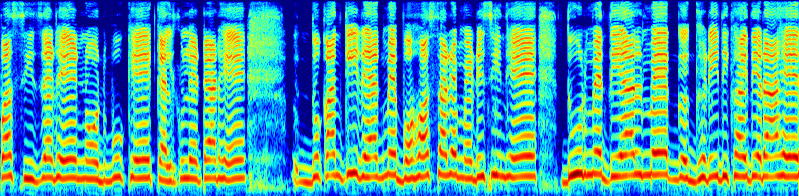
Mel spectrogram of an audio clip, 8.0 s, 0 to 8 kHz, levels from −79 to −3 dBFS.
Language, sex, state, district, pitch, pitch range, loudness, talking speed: Hindi, female, Goa, North and South Goa, 300 Hz, 280-315 Hz, -11 LUFS, 155 wpm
